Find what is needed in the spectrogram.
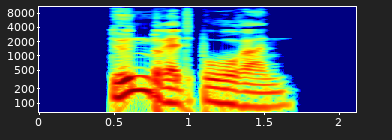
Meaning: dative plural of Dünnbrettbohrer
- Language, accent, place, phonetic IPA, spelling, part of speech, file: German, Germany, Berlin, [ˈdʏnbʁɛtˌboːʁɐn], Dünnbrettbohrern, noun, De-Dünnbrettbohrern.ogg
